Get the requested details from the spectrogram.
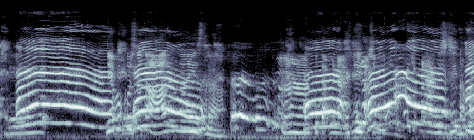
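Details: Infant crying loudly in sustained, strained wails with brief catches of breath, during traditional baby massage meant for sprain, cough, cold and fever.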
